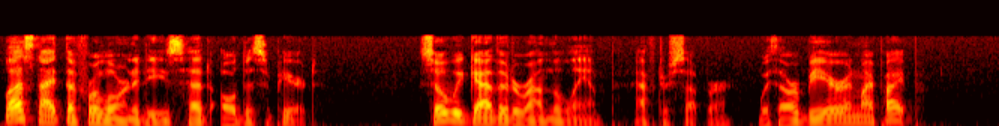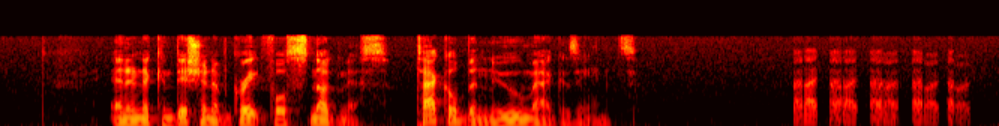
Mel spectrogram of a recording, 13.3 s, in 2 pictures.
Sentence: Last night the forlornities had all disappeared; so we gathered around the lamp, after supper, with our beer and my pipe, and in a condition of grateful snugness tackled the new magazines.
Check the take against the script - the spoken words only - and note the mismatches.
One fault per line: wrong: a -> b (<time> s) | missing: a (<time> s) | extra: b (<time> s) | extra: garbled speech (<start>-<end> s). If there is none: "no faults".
no faults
